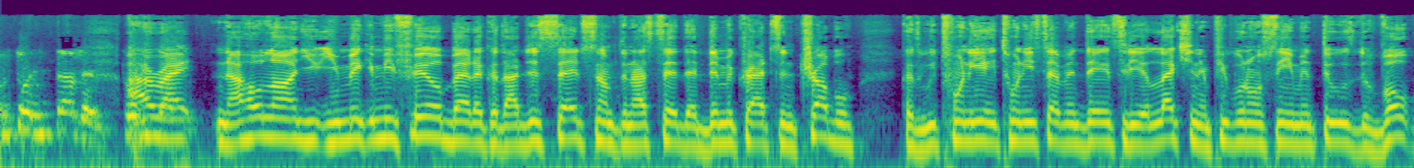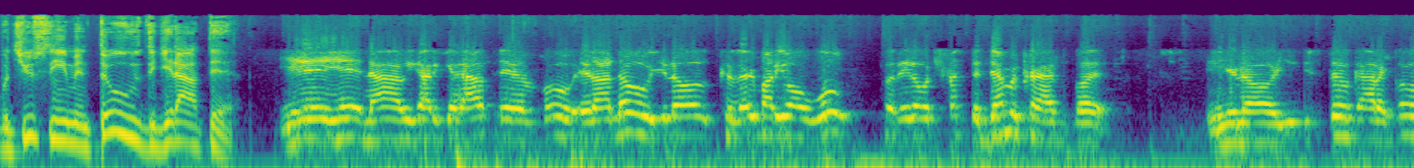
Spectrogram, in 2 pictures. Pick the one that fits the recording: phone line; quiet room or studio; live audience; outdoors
phone line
